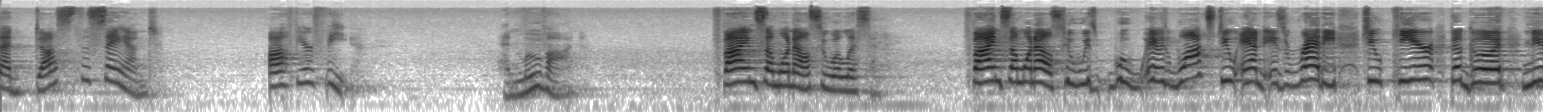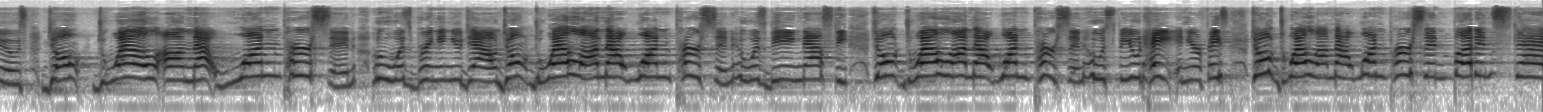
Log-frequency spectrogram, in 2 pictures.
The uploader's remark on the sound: Audio from July 3rd worship. Zion United Church of Christ.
